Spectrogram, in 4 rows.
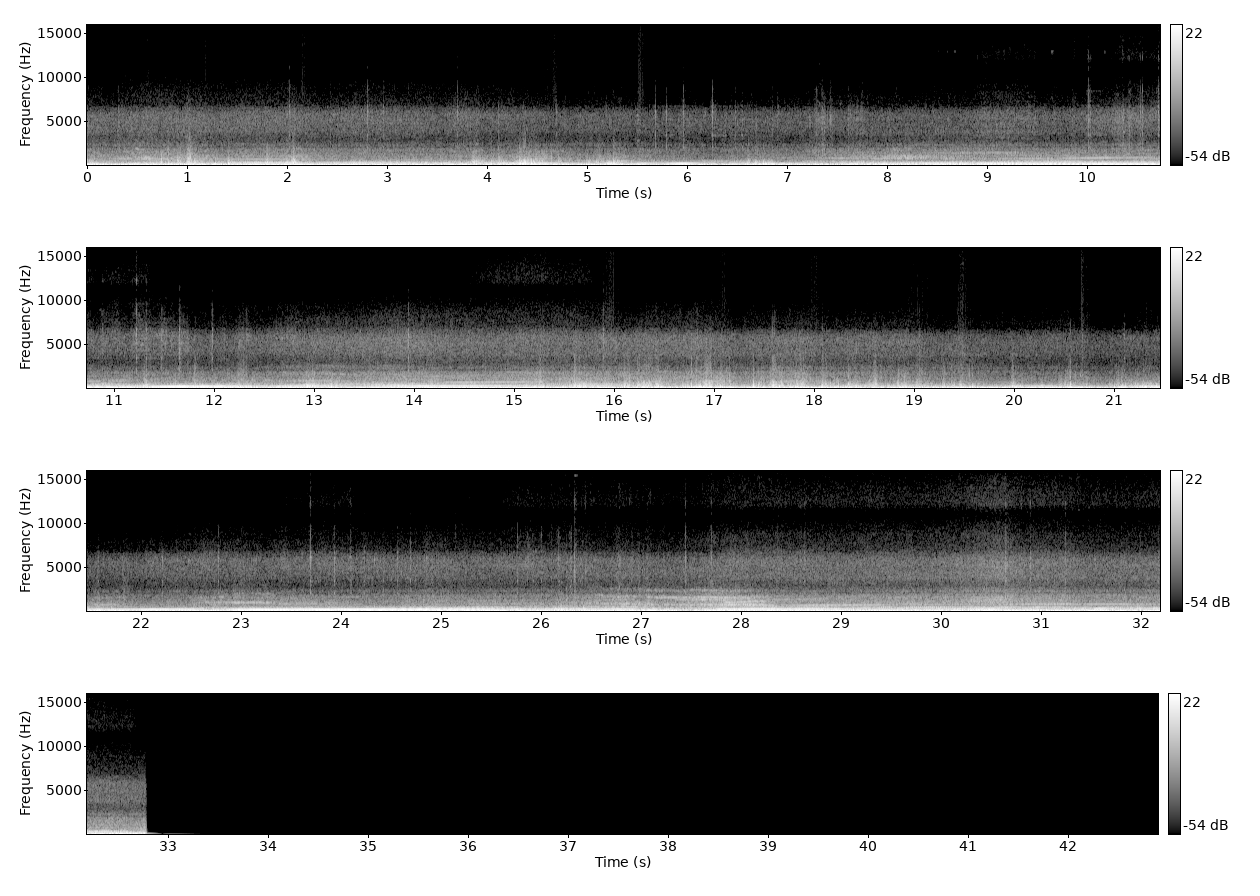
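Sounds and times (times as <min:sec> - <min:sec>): car engine accelerating through gears: 0:00.0 - 0:32.8
road and wind noise: 0:00.0 - 0:32.8.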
